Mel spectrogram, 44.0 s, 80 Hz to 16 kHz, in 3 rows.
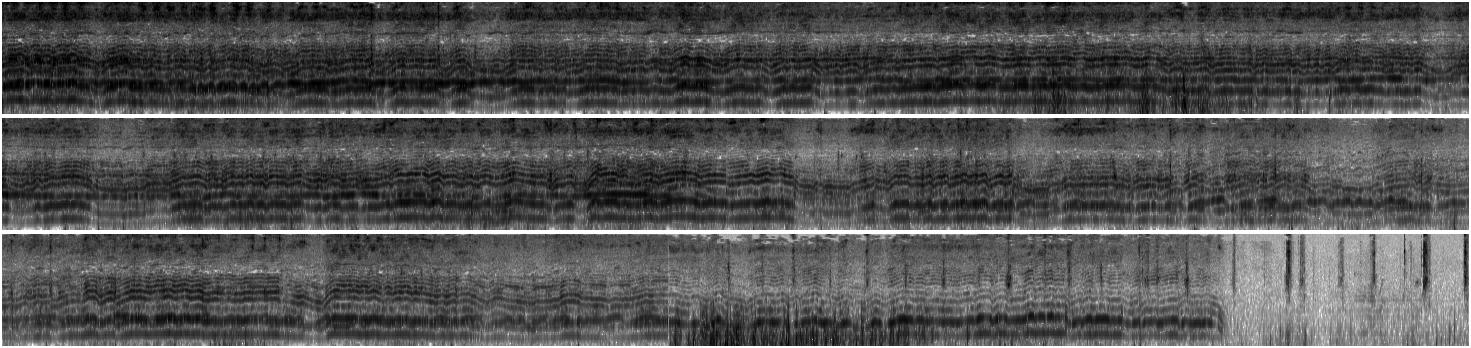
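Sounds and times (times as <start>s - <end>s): distant string trimmers buzzing: 0.0s - 15.5s
faint brush cutters whining: 0.0s - 29.0s.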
